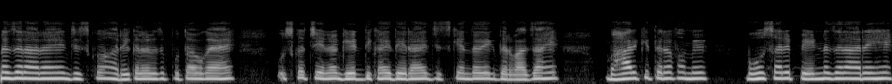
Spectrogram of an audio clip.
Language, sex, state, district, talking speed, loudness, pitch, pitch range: Hindi, female, Bihar, Saharsa, 235 wpm, -20 LUFS, 265 Hz, 255-270 Hz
